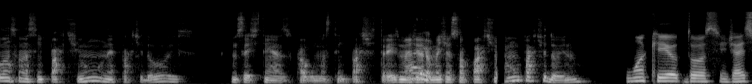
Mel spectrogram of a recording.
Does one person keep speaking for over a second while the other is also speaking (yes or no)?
no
